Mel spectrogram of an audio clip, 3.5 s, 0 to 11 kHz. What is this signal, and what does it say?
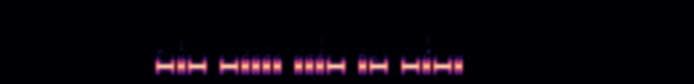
Morse code, heard as a keyed tone, about 46 wpm, 700 Hz. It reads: K6VAC
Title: USA Call Signs - 2x Character Spacing - 45wpm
